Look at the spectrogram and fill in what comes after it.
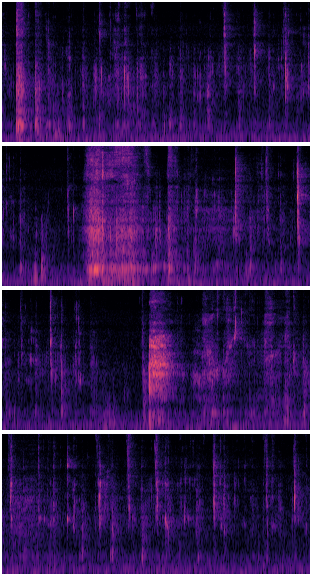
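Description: Close-up wet chewing and lip smacking of a person eating spicy braised octopus, with many short sticky clicks. Two louder bursts about a second long come about five seconds in and near ten seconds in.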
